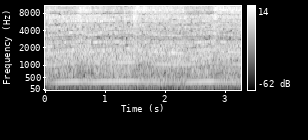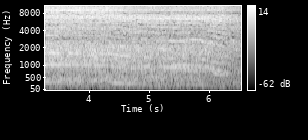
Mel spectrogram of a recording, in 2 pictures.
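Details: Hoover Turbopower 2 Autosense after refitting the thermal cutout link wire: steady high whine holding an even pitch, easing slightly lower toward the end; motor running smoothly, where before it ran terribly.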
